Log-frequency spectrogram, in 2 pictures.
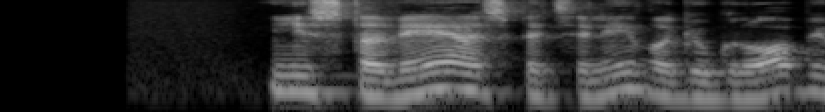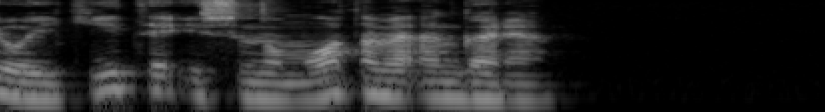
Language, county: Lithuanian, Utena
